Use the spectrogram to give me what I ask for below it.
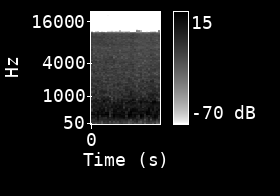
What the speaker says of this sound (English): sorry for the train that's going by right now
